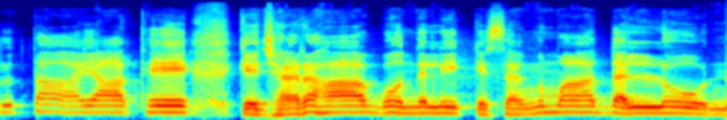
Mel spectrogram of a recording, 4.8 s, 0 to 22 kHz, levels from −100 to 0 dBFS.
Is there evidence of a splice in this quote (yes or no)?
no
